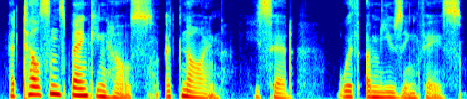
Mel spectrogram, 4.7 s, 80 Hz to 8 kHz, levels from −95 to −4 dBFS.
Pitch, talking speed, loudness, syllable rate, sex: 160 Hz, 155 wpm, -19 LUFS, 4.3 syllables/s, female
